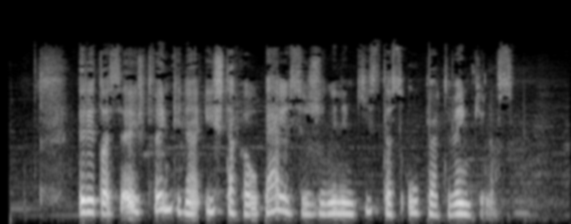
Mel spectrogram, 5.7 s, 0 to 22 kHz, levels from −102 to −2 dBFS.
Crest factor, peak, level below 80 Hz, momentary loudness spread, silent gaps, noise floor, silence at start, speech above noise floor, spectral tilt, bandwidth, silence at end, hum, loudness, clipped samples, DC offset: 20 dB; -8 dBFS; -70 dBFS; 17 LU; none; -46 dBFS; 0.4 s; 21 dB; -5.5 dB/octave; 9.8 kHz; 0.6 s; none; -26 LUFS; under 0.1%; under 0.1%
